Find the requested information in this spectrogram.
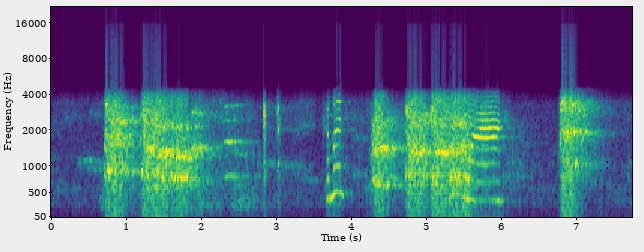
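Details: Male Jack Russell Terrier, filmed on a phone, giving a run of loud, sharp, harsh barks in quick bursts, several close together and then a pause before a final bark, while a person talks and calls to the dog.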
